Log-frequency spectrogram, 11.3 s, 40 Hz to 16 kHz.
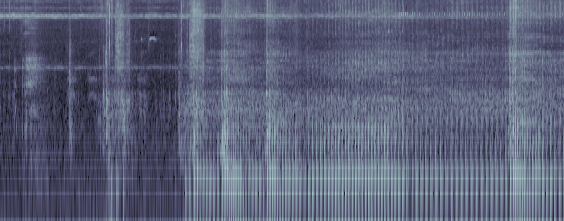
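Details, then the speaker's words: Restored 1999 Hero Honda Splendor single-cylinder with new steel exhaust: clicks and a kick start, then a steady even low putter with clean exhaust beat; normal running. "അപ്പോൾ നമുക്ക് ഒന്ന് എക്സോക്സിൻ്റെ sound കേൾക്കാം. പുതിയ സാധനമാണ്, പക്ഷേ ആ സ്റ്റീലിൻ്റെ സൗണ്ട് നന്നായിട്ട് വരുന്നുണ്ട്."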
